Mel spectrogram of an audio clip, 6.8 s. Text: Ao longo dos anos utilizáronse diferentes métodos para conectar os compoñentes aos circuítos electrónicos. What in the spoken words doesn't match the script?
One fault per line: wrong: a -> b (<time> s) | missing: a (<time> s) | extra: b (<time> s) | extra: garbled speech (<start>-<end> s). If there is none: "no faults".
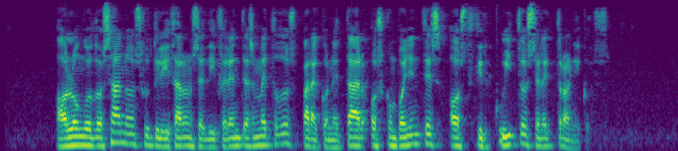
no faults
